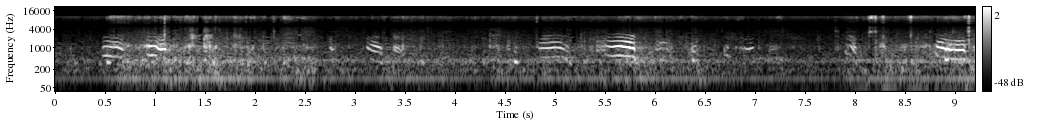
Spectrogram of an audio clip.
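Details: Three-day-old Rottweiler puppies in a kennel litter give thin, high squeaks and whimpers that rise and fall, overlapping busily.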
